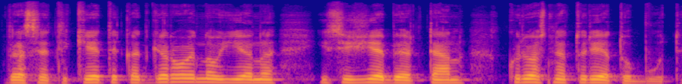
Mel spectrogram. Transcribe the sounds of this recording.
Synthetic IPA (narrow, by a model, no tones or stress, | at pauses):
d̪ɾɐsʲɛt̪ʲɪkʲeːt̪ʲɪkɐt̪ɡʲɛɾoːjnɒʊjiɛnɐiːsʲɪʒʲiɛbʲeɪɾt̪ʲɛnkʊɾʲoːsnʲɛt̪ʊɾʲeːt̪uːbuːt̪ʲɪ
